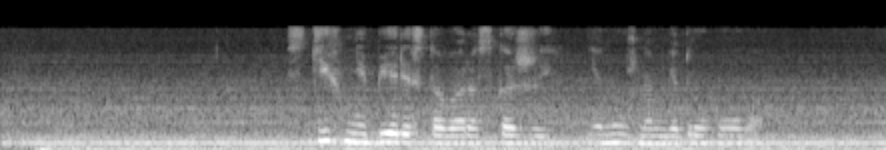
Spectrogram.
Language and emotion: Russian, sad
